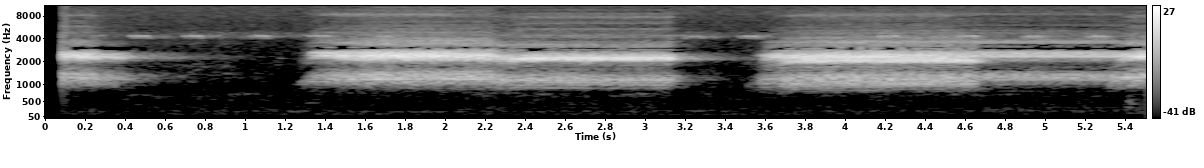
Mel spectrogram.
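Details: Cope's gray tree frog calling, heard from a back deck: loud, harsh buzzy trills lasting about two seconds each, separated by short pauses, the first starting just as the clip begins.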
